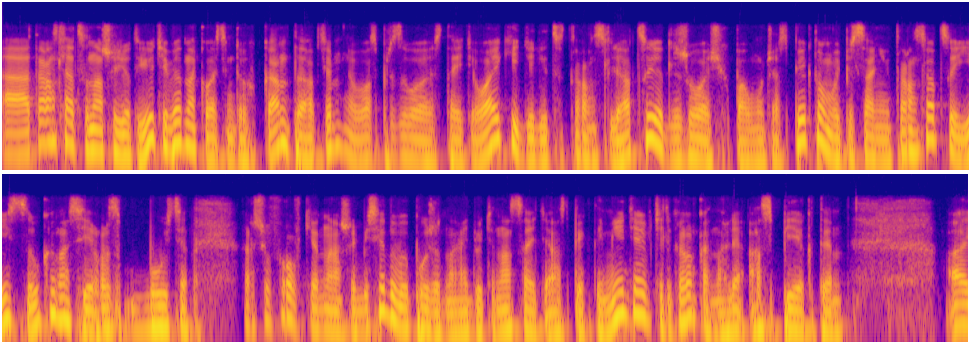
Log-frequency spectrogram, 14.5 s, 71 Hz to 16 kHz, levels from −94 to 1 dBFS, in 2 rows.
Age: 20-39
